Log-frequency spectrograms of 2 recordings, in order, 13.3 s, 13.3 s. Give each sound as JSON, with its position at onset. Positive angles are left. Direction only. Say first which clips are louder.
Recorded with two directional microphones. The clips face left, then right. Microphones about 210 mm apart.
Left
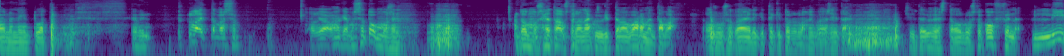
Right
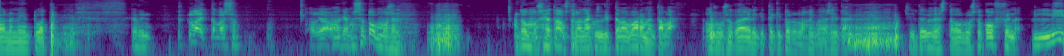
{"t": 0.0, "sound": "speech", "louder": "right 1 dB", "side_deg": 5}
{"t": 3.8, "sound": "speech", "louder": "left 1 dB", "side_deg": 15}
{"t": 5.3, "sound": "a sound", "louder": "right 1 dB", "side_deg": 0}
{"t": 6.4, "sound": "speech", "louder": "left 1 dB", "side_deg": 15}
